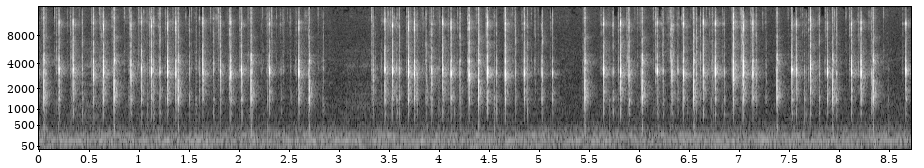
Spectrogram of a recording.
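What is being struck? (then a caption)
Mechanical keyboard with ABS plastic keycaps. A 60% mechanical keyboard with a Fjell case, FR4 plate, GMK Serika ABS plastic keycaps and EMOGOGO tactile switches is typed on rapidly with the fingertips of both hands. It makes a dense stream of short, bright clacks that die out almost instantly, with brief pauses near 3 and 5 seconds. A faint steady low rumble sits underneath.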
